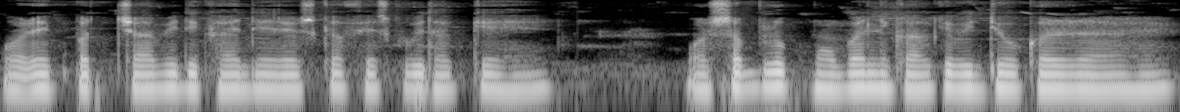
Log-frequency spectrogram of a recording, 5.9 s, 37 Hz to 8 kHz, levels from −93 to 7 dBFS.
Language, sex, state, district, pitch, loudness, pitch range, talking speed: Hindi, male, Arunachal Pradesh, Papum Pare, 115 Hz, -17 LUFS, 115-120 Hz, 225 wpm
